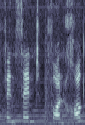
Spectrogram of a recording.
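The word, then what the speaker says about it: विंसेंट वैन गॉग: 18वीं सदी के मशहूर चित्रकार विंसेंट वैन गो, डच भाषा में इसका सही उच्चारण है विंसेंट फॉन गॉग, ने इसे बनाया था, जो आज भी करोड़ों चित्रकारों की प्रेरणा है।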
